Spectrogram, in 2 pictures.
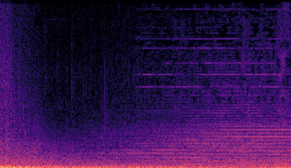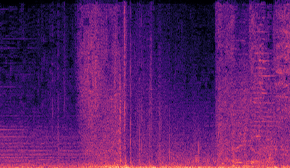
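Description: A Confringo fire-blast spell from Hogwarts Legacy lands as a low, rumbling boom amid game noise, with a second, brighter burst of crackling impact near the end.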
